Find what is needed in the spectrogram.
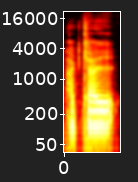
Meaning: Achaea
- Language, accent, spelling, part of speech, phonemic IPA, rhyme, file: French, France, Achaïe, proper noun, /a.ka.i/, -i, Fr-Achaïe.ogg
